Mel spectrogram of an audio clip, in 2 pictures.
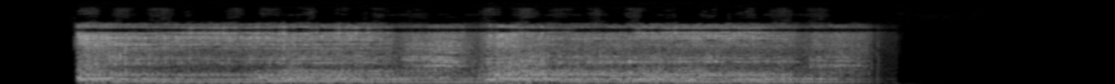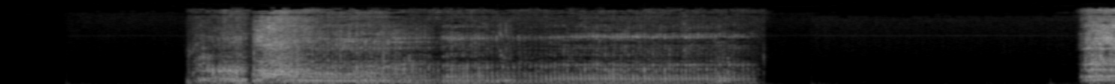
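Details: Tiger roaring in two long bouts: a deep, harsh, sustained roar of about five seconds that pulses slightly, a few seconds of silence, then a second gravelly roar of roughly four seconds.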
